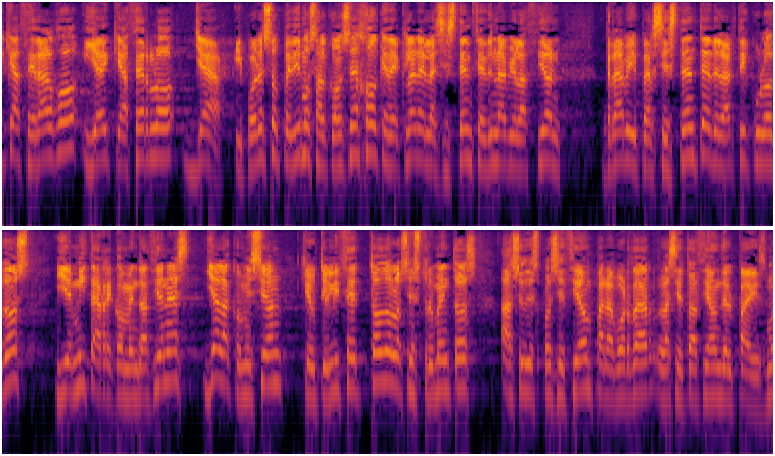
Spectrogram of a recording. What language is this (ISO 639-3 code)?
spa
